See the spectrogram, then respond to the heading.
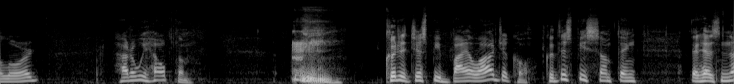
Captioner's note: clears throat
